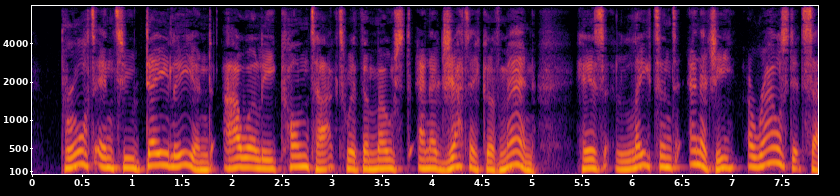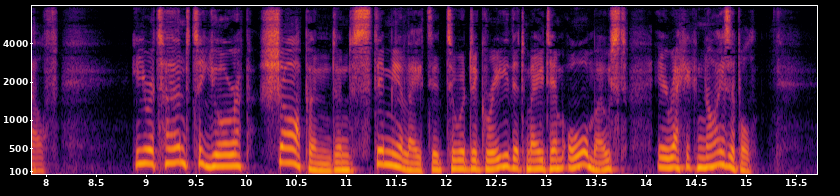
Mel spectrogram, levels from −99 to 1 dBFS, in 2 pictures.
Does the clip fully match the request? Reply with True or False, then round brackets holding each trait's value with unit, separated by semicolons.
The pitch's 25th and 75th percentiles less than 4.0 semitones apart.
False (4.9 semitones)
